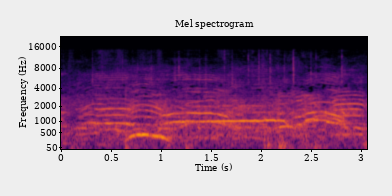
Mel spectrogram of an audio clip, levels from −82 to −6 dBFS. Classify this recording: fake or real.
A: fake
